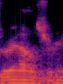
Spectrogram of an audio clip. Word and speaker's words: Rouzer: I guess that's Rouzer or Rozier. I don't want to get it wrong. Do you know that guy, how to pronounce his name? Pretty sure it's Rouzer, yeah.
